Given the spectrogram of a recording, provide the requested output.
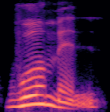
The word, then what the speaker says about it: woman: like men's room 29 woman the looks like an o but it sounds like an uh like took so you don't round your lips woman and then 30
